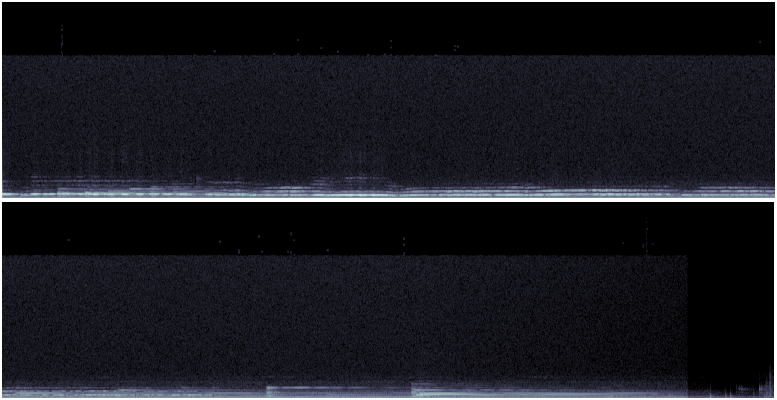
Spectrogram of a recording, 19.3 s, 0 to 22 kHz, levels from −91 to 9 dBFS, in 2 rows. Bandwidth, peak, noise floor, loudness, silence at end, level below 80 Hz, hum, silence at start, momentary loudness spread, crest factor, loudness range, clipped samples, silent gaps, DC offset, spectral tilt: 2.6 kHz; -6 dBFS; -52 dBFS; -23 LUFS; 0.8 s; -46 dBFS; none; 0 s; 19 LU; 18 dB; 15 LU; under 0.1%; none; under 0.1%; -10 dB/octave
